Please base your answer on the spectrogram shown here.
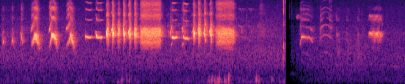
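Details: A single wild Common Myna in Kuah, Langkawi, mimicking the calls of at least four other species: rapid trilled chirps, sharp whistled notes, harsh buzzy bursts and rising whistles, delivered in quick varied phrases with short pauses between them.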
